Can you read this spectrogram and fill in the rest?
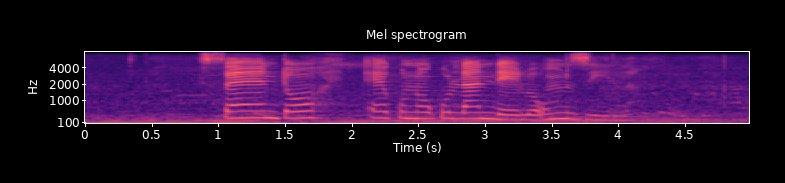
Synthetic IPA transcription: sɛntʼɔ | ekʼunokʼulandʱɛlwaum̩ziːla

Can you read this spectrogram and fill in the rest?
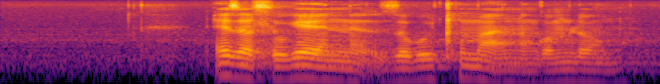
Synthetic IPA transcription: ɛzaɬuk̬ɛnɛ̰zok̬uǃʰumanaŋʱom̩lɔːmɔ

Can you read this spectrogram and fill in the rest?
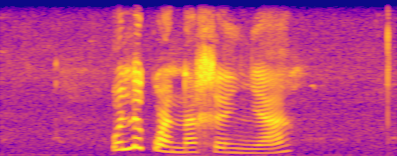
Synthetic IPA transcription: ʊlɪkʼwanaχɛŋ̩ja

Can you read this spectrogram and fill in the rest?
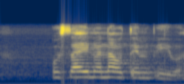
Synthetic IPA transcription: usainwanautʼempʼiːwa̰

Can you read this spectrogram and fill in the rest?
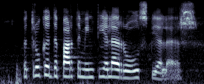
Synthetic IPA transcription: b̥ətrɔkədəpɐrtəmɛntiələrɔlˠspiələ̰rs

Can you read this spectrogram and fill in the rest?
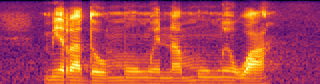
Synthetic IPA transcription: mirad̪ɔmuŋwɛnamuŋwɛwa

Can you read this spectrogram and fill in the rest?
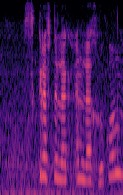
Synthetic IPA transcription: skrəftələkənləχɦukɔm

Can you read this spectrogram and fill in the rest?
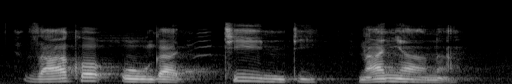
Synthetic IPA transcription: zakʰɔuŋɡatʰintʼi | naɲaːna̰

